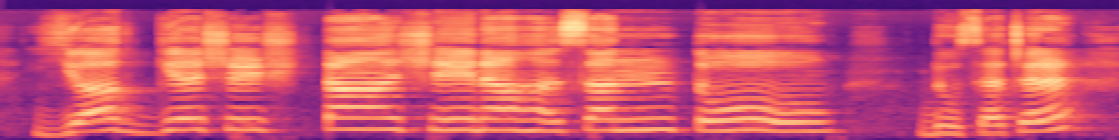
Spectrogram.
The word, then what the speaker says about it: यज्ञ: पहला चरण यज्ञ, दोनों अक्षर पूरे, दोनों में अ मिक्स करेंगे। यज्ञ, शी के साथ आधा श षटकोण वाला।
